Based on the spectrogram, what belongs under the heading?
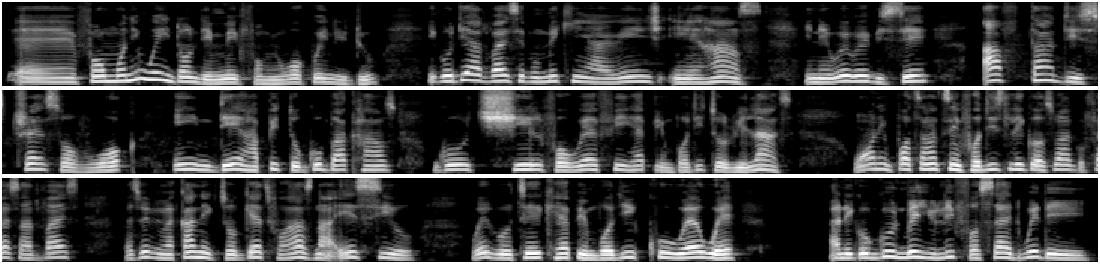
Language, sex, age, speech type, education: Nigerian Pidgin, male, 15-29, spontaneous, tertiary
